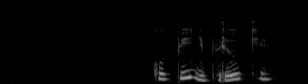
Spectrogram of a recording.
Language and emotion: Russian, sad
